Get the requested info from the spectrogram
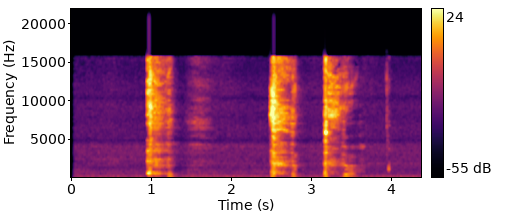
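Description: A person's voice making three short, sudden bursts, about a second in, near two and a half seconds and just after three seconds, each dropping in pitch.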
